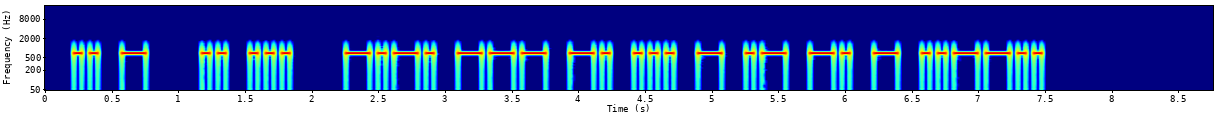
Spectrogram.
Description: Morse code, heard as a keyed tone, about 20 wpm, 700 Hz. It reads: IT IS CONSTANT?
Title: Sentences from Top 1500 Words 20wpm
